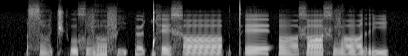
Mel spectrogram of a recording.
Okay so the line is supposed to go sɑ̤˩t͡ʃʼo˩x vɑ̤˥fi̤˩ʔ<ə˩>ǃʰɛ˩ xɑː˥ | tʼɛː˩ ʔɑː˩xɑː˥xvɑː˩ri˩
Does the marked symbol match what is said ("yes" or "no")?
no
